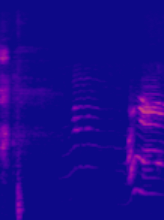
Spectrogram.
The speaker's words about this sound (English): The cat wants to be a companion.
